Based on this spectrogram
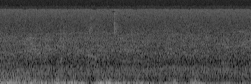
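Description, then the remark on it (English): Wind blows across Rogers Field, an open outdoor ballpark, during a baseball game as a steady, muffled low rumble with uneven gusts buffeting the microphone. It stays fairly quiet and continuous for the whole stretch, with no clear voices. “Kind of windy out at Rogers Field today.”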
